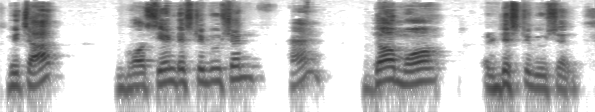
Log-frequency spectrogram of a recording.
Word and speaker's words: De Moivre: are Gaussian distribution and De Moivre distribution. Now I have pronounced this name as this because this is He is a He was a French mathematician.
